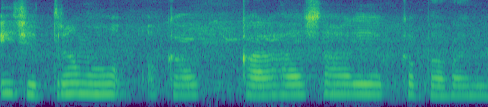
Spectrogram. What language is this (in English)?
Telugu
